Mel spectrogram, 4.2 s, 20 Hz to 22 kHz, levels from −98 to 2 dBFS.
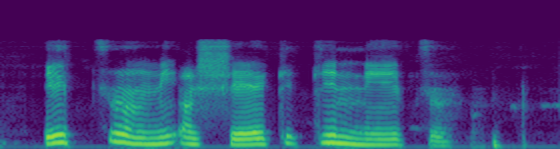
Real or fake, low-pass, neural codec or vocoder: fake; 7.2 kHz; codec, 32 kHz, 1.9 kbps, SNAC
